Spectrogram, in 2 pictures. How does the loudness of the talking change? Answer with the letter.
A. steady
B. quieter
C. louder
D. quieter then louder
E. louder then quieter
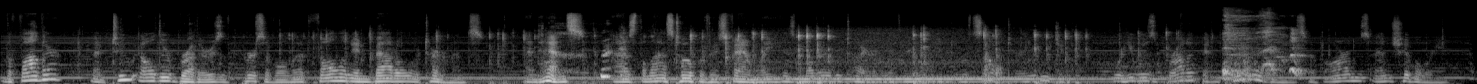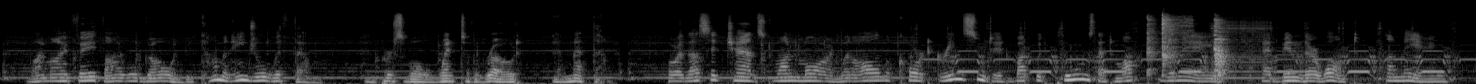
B.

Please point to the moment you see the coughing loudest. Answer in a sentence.
The loudest moment of the coughing is at 6 seconds.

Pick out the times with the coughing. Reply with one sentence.
The coughing can be heard from 5.5 to 6.2 s, from 11.8 to 13.1 s and from 26.2 to 27.1 s.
